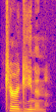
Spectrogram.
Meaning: A food additive made from a purified extract of red seaweed, commonly used as a thickening agent
- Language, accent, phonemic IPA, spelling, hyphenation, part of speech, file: English, US, /ˌkɛɹəˈɡinən/, carrageenan, car‧ra‧geen‧an, noun, En-us-carrageenan.ogg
